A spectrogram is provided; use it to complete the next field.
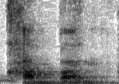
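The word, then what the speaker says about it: kanban: 간판 해당이 되는 건데 일본식 발음으로 감방 그럽니다 근데 이제 전세계적으로 그냥 뭐 간 반 이렇게 써요 아 자 여기에 어떤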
